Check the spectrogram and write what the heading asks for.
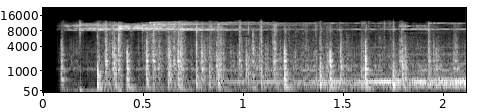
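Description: A shower of metal coins clattering and jingling, a dense run of rapid clinks that starts abruptly, with ringing tones among them after about a second.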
